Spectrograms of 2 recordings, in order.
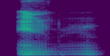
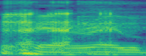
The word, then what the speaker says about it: Panamera: Like Panamera Porsche. Panorama Porsche.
